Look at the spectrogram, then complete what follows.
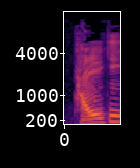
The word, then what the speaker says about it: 닭이: 이렇게 얘기를 할 때는 일반적으로 저기 닭이 있다. 이렇게 발음을 해요. 닭이 있다. 닭을 먹자. 뭐 이렇게 얘기를 하지만 리을 기억 기억 발음도 여기서 살려 줘야 되죠. 그러니까 저기 달기 있다.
